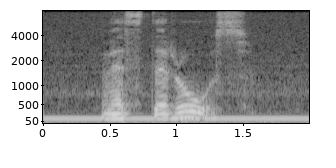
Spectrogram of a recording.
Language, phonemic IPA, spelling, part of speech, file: Swedish, /ʋɛstɛrˈoːs/, Västerås, proper noun, Sv-Västerås.ogg
- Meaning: Västerås, a city on Lake Mälaren in the province of Västmanland. The fifth-largest city in Sweden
